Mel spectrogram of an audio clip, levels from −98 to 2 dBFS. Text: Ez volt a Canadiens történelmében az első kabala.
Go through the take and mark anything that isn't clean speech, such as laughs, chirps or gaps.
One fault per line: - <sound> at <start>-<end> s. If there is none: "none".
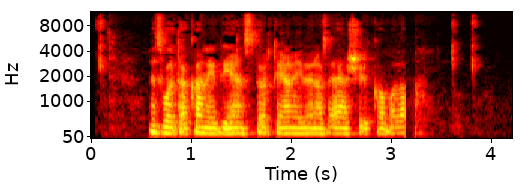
- dropout at 3.1-3.2 s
